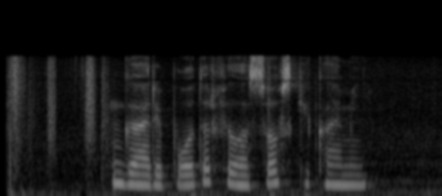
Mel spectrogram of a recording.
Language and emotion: Russian, neutral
